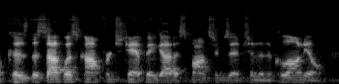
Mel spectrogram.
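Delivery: ordinary talk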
